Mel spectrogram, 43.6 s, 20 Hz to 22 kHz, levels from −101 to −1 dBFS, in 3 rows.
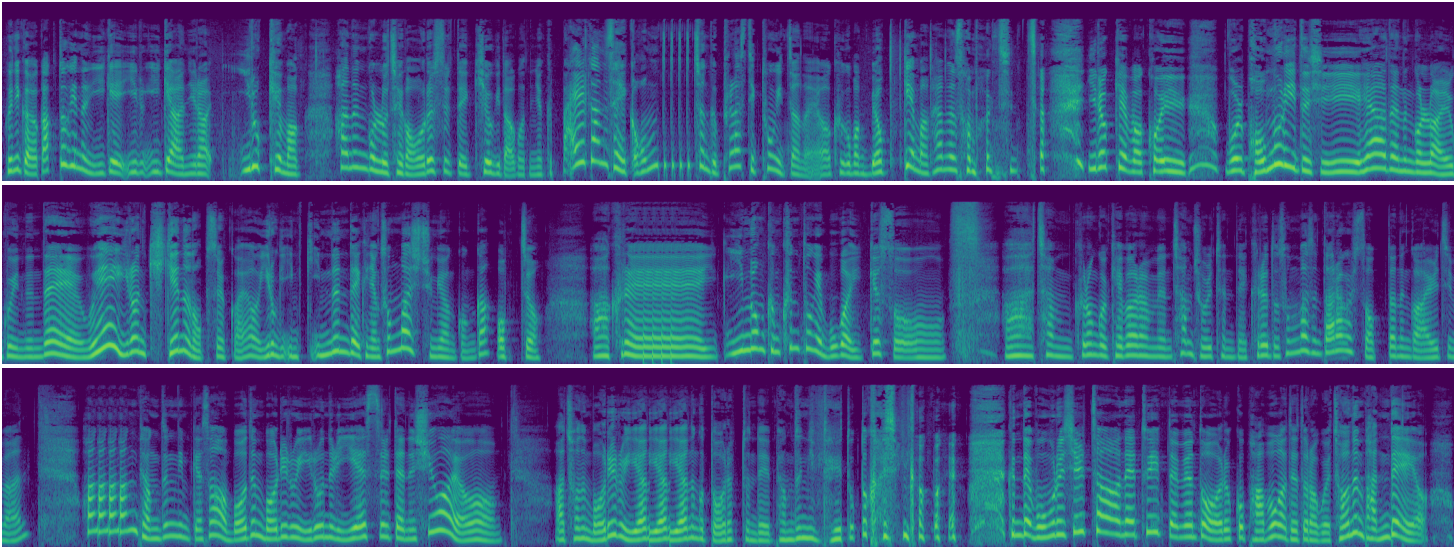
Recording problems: audio stuttering; 4 times, first at 6.5 s

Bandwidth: 14.5 kHz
